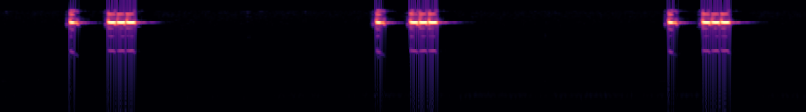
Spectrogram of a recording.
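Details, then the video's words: Pine cricket repeating its high, buzzy call in a clean, quiet recording: one short pulse followed by a quick group of three pulses, the phrase recurring about every two and a quarter seconds. "솔귀뚜라미, 여러번 듣기, 곤충소리"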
